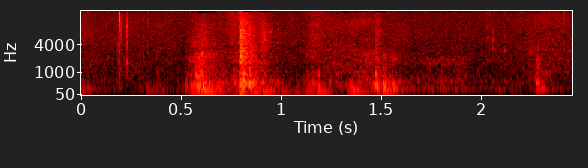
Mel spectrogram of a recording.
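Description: Lunchbox being pulled out and handled: a click, then about a second of rubbing and scraping that fades away.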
